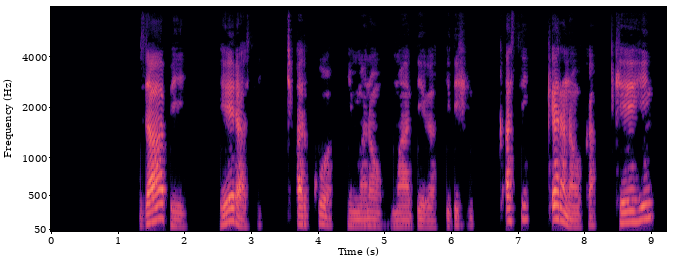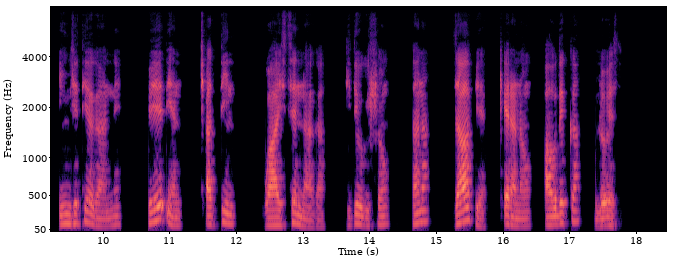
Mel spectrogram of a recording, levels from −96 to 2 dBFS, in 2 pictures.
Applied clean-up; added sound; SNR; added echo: none; none; none; none.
